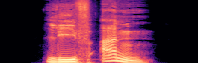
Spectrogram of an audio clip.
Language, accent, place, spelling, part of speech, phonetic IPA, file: German, Germany, Berlin, lief an, verb, [ˌliːf ˈan], De-lief an.ogg
- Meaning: first/third-person singular preterite of anlaufen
